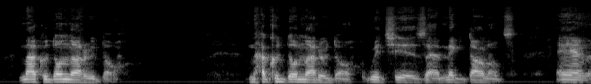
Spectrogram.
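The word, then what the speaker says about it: マクドナルド: It would be put into katakana, and it's pronounced makudonarudo.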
